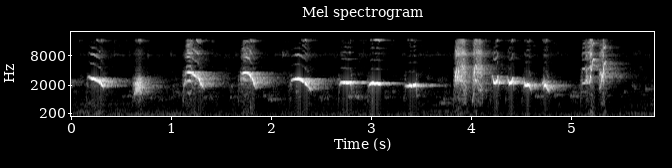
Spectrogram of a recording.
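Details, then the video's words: Wild greater green leafbird in forest, giving loud separate downward-slurred whistled notes about every half second, then a quick string of level notes and scratchy high bursts near the end. "suara cucak ijo di alam liar_ijo hutan"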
